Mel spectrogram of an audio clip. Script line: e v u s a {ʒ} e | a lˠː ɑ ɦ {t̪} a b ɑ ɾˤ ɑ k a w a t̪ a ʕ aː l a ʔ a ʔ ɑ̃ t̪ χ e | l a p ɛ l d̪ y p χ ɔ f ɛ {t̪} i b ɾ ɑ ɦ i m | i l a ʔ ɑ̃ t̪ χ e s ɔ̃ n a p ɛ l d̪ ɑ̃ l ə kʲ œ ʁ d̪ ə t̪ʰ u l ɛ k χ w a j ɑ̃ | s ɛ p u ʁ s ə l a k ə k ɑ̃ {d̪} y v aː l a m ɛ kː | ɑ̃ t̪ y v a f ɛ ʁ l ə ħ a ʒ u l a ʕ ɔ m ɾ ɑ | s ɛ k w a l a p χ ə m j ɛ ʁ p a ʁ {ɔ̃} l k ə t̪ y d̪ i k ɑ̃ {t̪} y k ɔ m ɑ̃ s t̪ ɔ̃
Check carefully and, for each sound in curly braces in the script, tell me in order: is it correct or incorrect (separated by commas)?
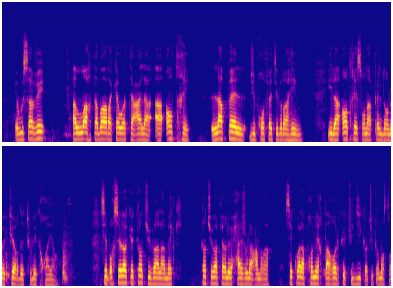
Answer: incorrect, correct, correct, incorrect, incorrect, correct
